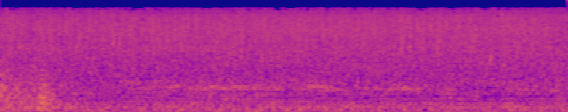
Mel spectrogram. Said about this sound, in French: Lorsqu'il prononce ses premiers mots, la pluie s'abat sur l'abri.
